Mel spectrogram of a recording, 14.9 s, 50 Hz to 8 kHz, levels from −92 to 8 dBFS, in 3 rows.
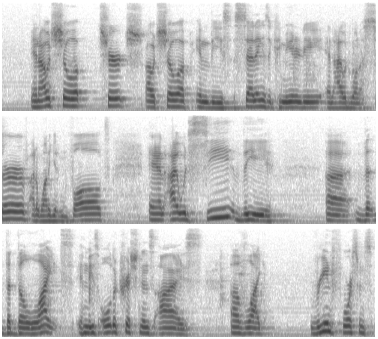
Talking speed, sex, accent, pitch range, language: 175 wpm, male, American, 145-185 Hz, English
